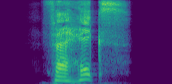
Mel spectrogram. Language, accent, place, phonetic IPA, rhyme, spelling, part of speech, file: German, Germany, Berlin, [fɛɐ̯ˈhɛks], -ɛks, verhex, verb, De-verhex.ogg
- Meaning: 1. singular imperative of verhexen 2. first-person singular present of verhexen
